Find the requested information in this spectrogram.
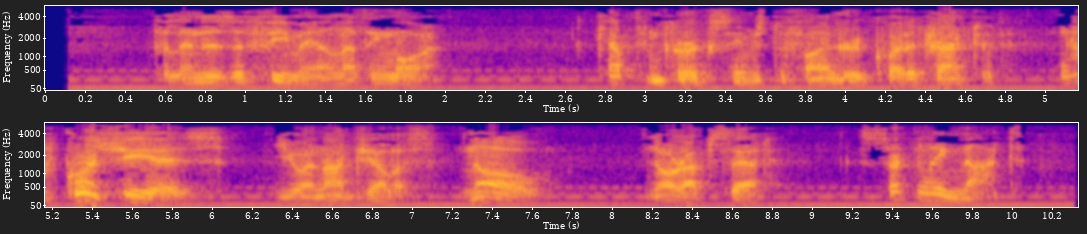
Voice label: female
